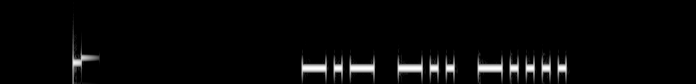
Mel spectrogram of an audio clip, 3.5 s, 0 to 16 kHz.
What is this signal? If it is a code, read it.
Morse code, heard as a keyed tone, about 30 wpm, 700 Hz. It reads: KD6
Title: USA Call Sign Prefixes - 30wpm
